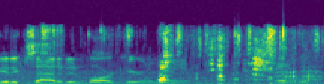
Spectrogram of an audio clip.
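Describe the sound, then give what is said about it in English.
An excited dog whines in high, wavering bursts, then lets out one sharp, loud bark, followed by more yips and whimpers while a person talks in the background. “will get excited and bark here.”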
